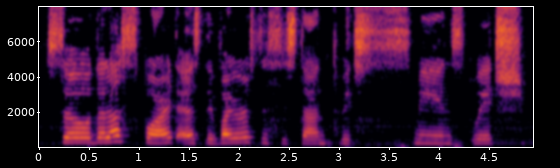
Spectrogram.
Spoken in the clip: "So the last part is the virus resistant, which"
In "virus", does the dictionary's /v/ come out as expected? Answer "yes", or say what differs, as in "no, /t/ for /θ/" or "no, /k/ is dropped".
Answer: yes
